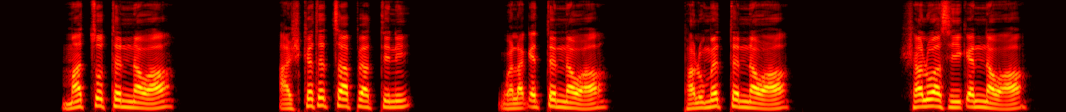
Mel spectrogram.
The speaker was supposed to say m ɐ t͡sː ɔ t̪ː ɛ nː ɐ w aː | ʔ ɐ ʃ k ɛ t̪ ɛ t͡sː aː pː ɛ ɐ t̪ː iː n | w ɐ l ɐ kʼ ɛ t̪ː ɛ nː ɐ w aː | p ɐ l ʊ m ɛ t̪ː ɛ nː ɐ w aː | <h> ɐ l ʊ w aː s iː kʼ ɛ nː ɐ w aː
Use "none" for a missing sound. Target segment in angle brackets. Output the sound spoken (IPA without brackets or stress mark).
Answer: ʃ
